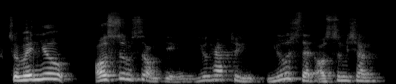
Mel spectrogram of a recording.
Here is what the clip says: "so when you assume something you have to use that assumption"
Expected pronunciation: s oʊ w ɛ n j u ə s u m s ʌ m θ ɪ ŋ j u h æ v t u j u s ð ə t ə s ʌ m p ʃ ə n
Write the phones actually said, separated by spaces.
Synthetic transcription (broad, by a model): s oʊ w ɛ n j u ə s u m s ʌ m t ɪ ŋ j u h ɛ f t u j u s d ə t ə s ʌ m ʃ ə n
